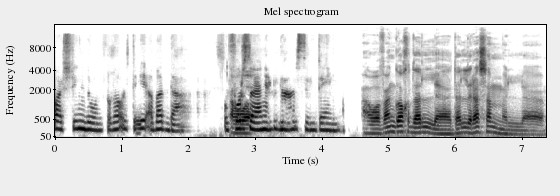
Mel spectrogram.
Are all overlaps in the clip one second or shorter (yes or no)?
yes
